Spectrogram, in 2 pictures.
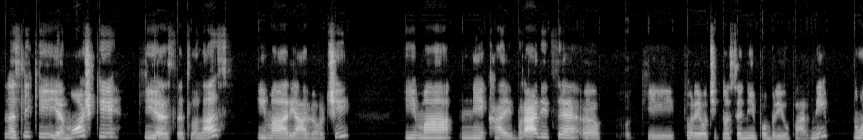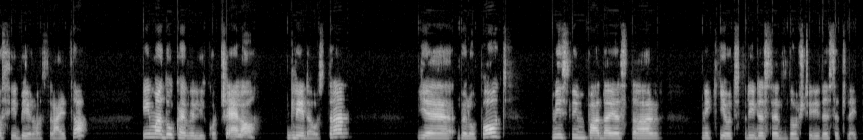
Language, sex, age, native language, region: Slovenian, female, 18-29, Slovenian, Central Slovenia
